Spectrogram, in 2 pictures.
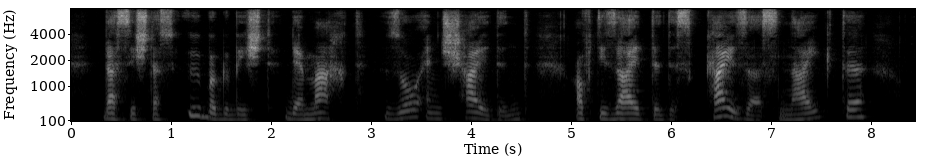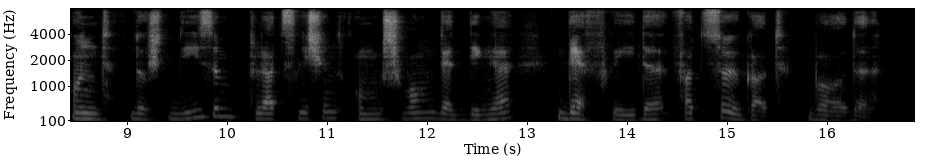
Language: German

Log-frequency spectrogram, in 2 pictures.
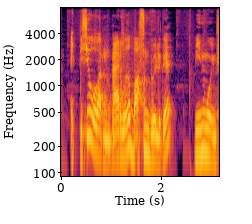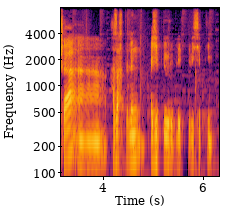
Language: Kazakh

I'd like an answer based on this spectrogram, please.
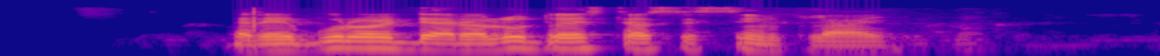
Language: Esperanto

